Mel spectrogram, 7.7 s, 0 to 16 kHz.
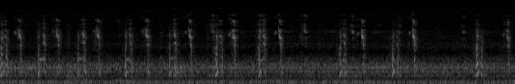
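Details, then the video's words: Peregrine falcon female, loud and bowing above the nest box on Axel Tower, Netherlands, male nearby, 22 August 2019 at 10:55; steady run of sharp, grating notes about every half second, with low hum underneath. "Female above the booth. Male is nearby. She is loud and bows"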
